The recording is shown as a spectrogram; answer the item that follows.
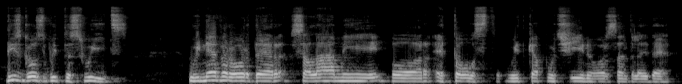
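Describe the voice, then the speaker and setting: Italian man chatting, higher voice. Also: little pitch movement, darkish tone. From Italy. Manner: halting, searching for words with many fillers. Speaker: guest. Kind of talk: casual podcast chat.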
